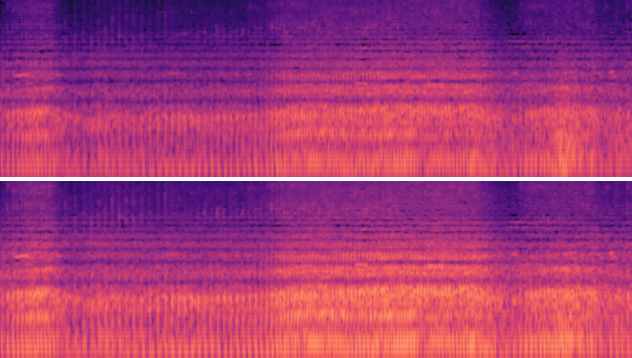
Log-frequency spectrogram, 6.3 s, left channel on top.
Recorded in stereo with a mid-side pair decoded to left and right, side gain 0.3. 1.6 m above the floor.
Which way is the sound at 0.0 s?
70° right.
